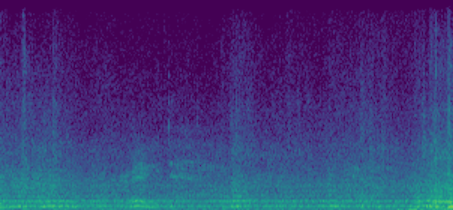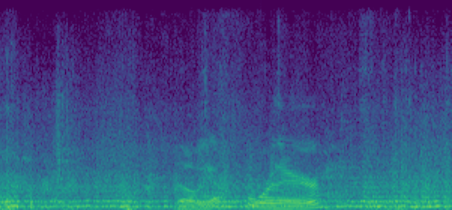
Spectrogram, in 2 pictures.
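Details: Honey bees at hives being split in Michigan to prevent swarming: a steady low droning hum with a clear lower band and an overtone above, swelling louder midway, with brief sweeping voice-like tones near the end.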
